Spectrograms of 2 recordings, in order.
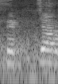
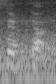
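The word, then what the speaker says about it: sceptre: এটা কিন্তু সেপ্টার বলবি না, সেপ্টার, SCEPTR।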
